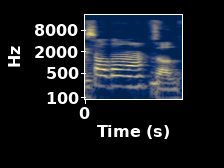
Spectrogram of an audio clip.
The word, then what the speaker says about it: Saldana: We also got Zoe how do you pronounce her last name? Saldana.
